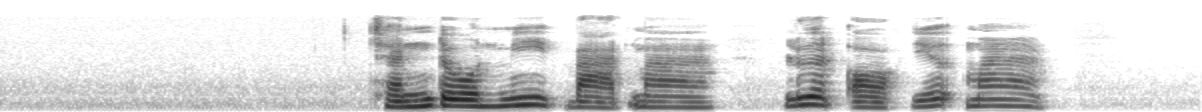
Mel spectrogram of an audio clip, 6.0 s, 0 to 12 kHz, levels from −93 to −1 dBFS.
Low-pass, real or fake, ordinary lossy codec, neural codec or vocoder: 7.2 kHz; real; none; none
